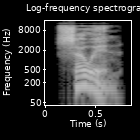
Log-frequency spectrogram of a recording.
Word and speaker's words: Samhain: Anthropologists call the rite Samhain, pronounced so-in, a 72-hour window when pastoral tribes shut down the grazing season and reboot the cosmic ledger.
